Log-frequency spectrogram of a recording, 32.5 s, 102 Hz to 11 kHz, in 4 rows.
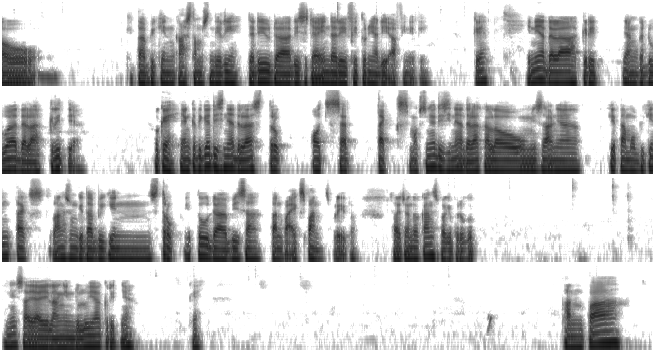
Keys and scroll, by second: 1.1-2.5 scroll up 1, 2.5-4.5 scroll down 1, 6.5-8.5 scroll up 1, 21.4-23.4 scroll down 1, 27.1-29.2 scroll down 1, 30.4-31.5 scroll up 1, 31.5-32.4 scroll down 1.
